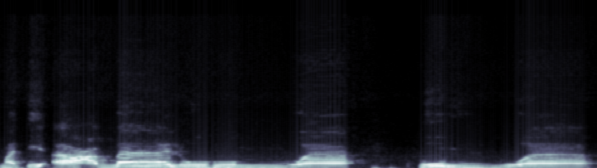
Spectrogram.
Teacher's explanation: kita kena matikan dulu huruf mim baru kita sebut huruf waw, baru kita buka mulut kita. Mati a'maluhum wa hum wa, kena satu-satu.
